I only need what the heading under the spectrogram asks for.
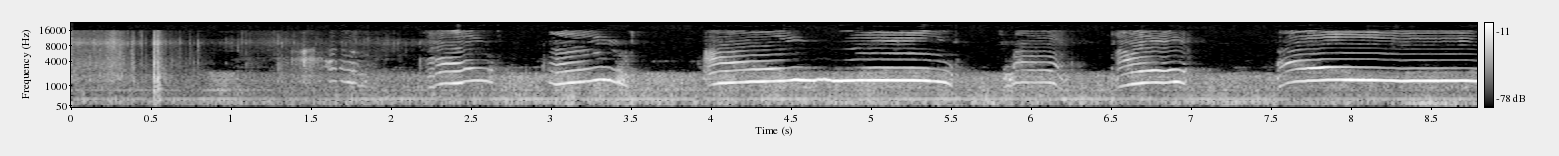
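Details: Kitten left alone by its mother, calling her for milk: a series of rising-falling meows, some short, others drawn out and level, with steady low hum and a faint tone underneath.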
